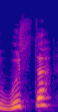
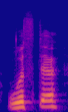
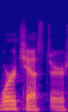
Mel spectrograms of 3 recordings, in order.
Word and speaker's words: Worcester: you are you loser Wooster dude I used to think it was called Worchester so I don't know or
